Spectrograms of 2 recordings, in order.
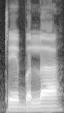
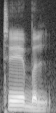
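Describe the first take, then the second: First: The word ends with an added A vowel. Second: The word ends on a bare L sound. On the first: The speaker calls it wrong. "ಲಾ ಅಲ್ಲ" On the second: The speaker calls it right. "ಲ್ not ಲಾ ಆರ್ ಲು"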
